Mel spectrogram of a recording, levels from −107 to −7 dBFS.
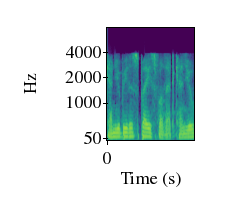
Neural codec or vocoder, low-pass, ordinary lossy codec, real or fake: none; 7.2 kHz; AAC, 16 kbps; real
